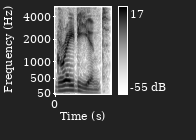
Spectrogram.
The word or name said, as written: gradient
